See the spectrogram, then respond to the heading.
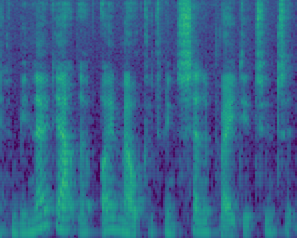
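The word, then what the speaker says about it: Oimelc: words meaning used milk it's pronounced oy milk modern experts cast doubt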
